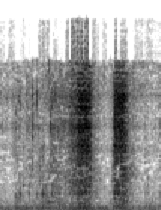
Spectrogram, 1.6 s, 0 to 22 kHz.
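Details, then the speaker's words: Combi boiler heating radiator being bled after topping pressure to 2 bar: two short sharp hisses of escaping air as the bleed valve opens; trapped air in radiator, purged until water flows steadily. "If you hear such a sound, know that it is inside. The air is coming out ."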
